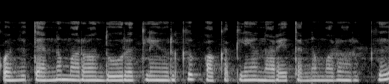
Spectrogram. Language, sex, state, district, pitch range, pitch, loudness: Tamil, female, Tamil Nadu, Kanyakumari, 190-200 Hz, 195 Hz, -19 LUFS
